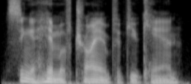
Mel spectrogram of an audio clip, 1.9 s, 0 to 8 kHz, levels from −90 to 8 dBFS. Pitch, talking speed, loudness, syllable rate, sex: 85 Hz, 250 wpm, -21 LUFS, 4.6 syllables/s, male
